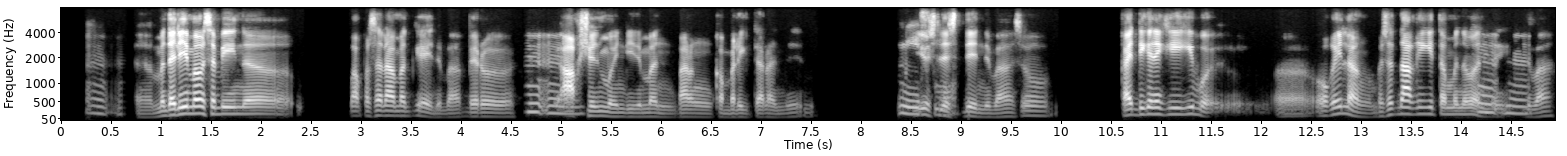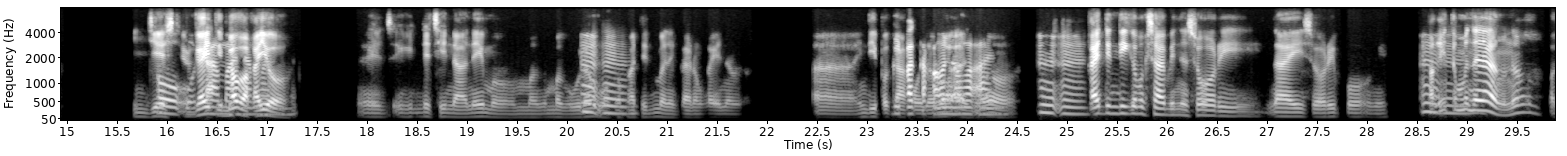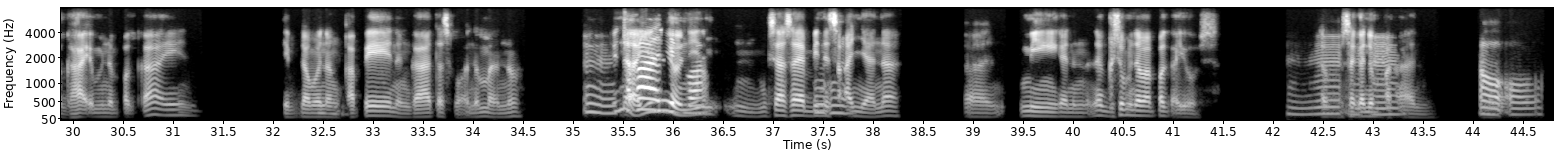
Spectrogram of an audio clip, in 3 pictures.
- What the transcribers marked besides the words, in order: "halimbawa" said as "hibawa"; "mga" said as "mang"
- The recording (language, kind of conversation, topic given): Filipino, unstructured, Paano mo ipinapakita ang pasasalamat mo sa mga taong tumutulong sa iyo?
